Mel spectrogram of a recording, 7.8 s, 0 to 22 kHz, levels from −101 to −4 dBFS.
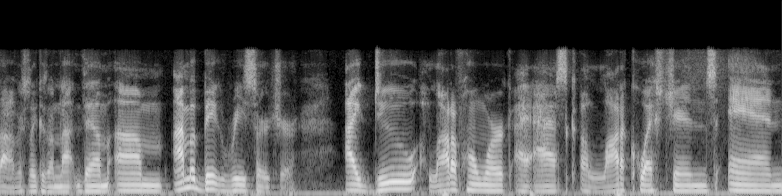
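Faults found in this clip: Grainy, breathy top end on the speech throughout, plainly audible. Likely Bluetooth LC3 compression at a low rate, fitting about 32 kbps: upper spectrum zeroed and noise-filled.

Brief concealed gap at 5.58 s from a lost LE Audio frame, one 7.5 ms frame. The LC3 decoder reused the previous spectrum with random signs.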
